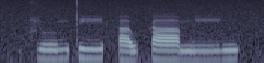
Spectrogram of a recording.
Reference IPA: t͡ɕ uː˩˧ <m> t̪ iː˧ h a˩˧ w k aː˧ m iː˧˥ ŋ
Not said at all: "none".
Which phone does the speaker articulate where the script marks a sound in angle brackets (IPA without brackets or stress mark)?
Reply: m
